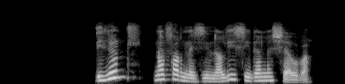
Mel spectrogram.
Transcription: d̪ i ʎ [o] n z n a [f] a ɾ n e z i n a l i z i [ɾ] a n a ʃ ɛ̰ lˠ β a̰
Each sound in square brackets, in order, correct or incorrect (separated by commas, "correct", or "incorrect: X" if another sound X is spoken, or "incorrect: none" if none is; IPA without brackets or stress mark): incorrect: u, correct, correct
